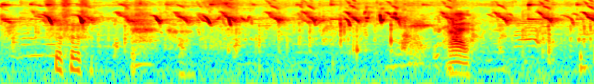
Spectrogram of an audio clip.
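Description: Chickens clucking and squawking nearby in a busy flock, with a rooster-like call rising briefly and a voice faintly mixed in.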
